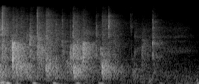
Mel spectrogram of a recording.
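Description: A short burst of audience applause, many hands clapping in a dense, irregular patter that stays steady at first and then gradually thins out and fades toward the end.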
